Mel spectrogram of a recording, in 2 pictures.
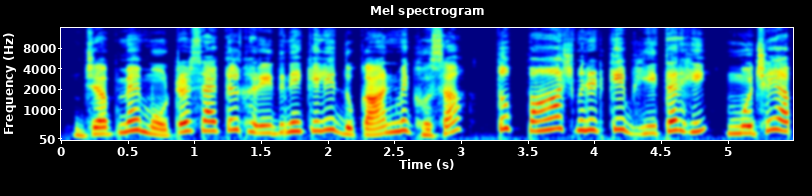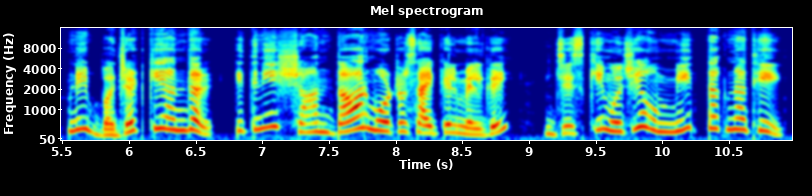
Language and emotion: Hindi, surprised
